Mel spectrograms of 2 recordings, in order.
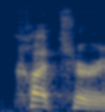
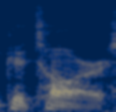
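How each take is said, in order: First: Qatar said CUT-er, stress on the first syllable; corrected pronunciation. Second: Qatar said kuh-TAR, stress on the second syllable; common pronunciation. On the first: Streamer correcting herself for chat, Qatar said as CUT-er. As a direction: say Qatar like "cutter". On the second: Streamer telling chat where the bases were, Qatar said kuh-TAR. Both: Shown as a demonstration. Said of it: "it's really pronounced".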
